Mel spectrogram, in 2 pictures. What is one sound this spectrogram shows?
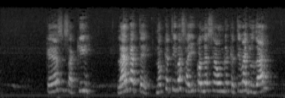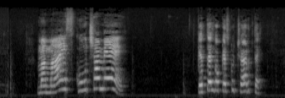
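A middle-aged woman speaks sharply and with animation.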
